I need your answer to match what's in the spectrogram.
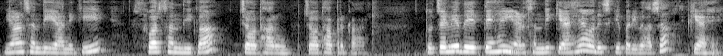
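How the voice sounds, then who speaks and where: A woman's voice: fairly high pitch, darkish tone. A woman teaching a grammar lesson, explaining rules step by step and correcting herself as she goes. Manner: slow, deliberate explanation with self-corrections.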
